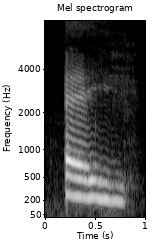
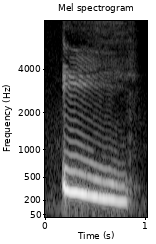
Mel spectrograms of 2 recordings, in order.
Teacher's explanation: these diphthongs are a look at how my mouth moves a I've gone from an air sound to an e sound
